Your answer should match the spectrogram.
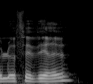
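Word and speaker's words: Lefevere: C'est déjà, point prononciation, Olivier, on est sûr de Lefebvre ? – Bah. Oui. C'est bon. – Si tu dis comme ça, on dit comme ça. – Moi, je sais pas. Moi, j'essaye de le prononcer à la belge.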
